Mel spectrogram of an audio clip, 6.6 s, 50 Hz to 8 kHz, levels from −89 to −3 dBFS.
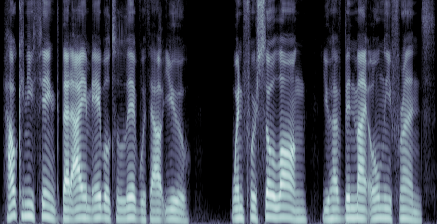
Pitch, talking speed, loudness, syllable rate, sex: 125 Hz, 200 wpm, -20 LUFS, 4.5 syllables/s, male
